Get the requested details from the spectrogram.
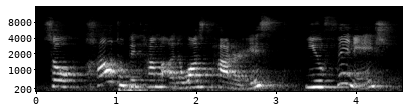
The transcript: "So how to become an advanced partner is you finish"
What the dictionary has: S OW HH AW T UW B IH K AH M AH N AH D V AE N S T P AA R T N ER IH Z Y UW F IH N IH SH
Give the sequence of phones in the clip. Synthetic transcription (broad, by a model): S OW HH AW T UW B IH K AH M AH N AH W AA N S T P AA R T ER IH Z Y UW F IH N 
